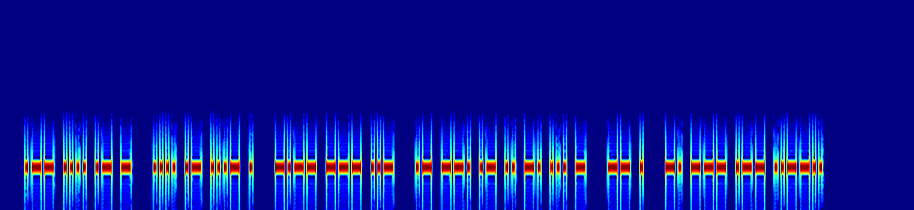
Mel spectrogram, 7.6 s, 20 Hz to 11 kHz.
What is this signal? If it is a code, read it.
Morse code, heard as a keyed tone, about 46 wpm, 700 Hz. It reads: WHAT HAVE YOU AGAINST ME NOW?
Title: Sentences from Top 400 Words 45wpm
